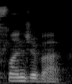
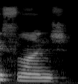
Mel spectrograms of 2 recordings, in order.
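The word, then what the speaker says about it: Slàinte mhath: But yes, this is Slangeva. And this is what it looks like. You can say slunge too if you want, but it's, I think, a little more proper to say Slangeva.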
